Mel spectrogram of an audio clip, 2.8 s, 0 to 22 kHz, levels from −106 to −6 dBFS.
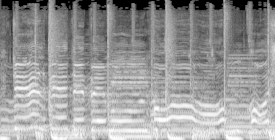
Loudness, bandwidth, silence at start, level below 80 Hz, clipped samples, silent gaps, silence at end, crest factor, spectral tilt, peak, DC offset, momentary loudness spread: -9 LUFS; over 20 kHz; 0 s; -16 dBFS; under 0.1%; none; 0 s; 8 dB; -5 dB/octave; 0 dBFS; under 0.1%; 2 LU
